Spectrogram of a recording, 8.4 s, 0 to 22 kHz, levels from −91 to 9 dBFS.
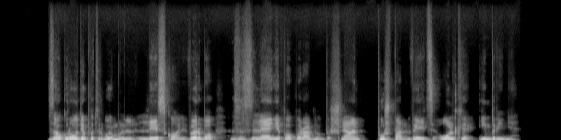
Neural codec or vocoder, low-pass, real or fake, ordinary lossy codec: codec, 44.1 kHz, 7.8 kbps, DAC; none; fake; none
